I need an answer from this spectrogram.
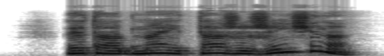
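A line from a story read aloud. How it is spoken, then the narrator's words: Admiring question. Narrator (Russian): восхищенным тоном спросил хирург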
